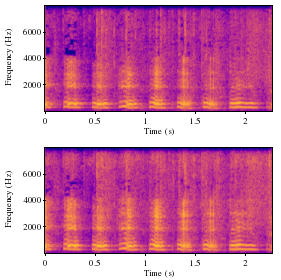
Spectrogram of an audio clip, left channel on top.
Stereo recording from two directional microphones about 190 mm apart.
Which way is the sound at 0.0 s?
10° right (ahead or behind).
